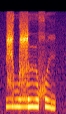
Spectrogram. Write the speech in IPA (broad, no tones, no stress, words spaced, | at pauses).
ʑuɮʉχʷi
